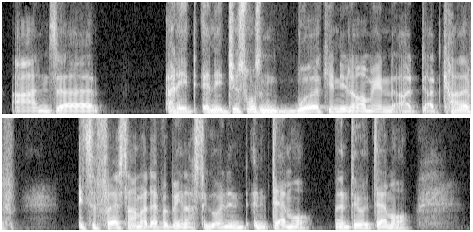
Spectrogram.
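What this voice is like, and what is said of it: Northeast English accent. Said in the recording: “you can hear more of my northeast accent ... I love that Borough accent”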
